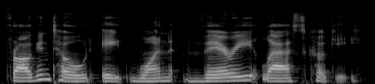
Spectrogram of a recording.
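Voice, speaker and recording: A woman storyteller reading a children's book aloud in a deliberate, expressive narrating style. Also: low voice.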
